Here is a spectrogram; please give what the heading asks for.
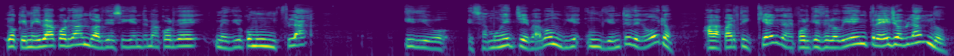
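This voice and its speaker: A young woman with an Andalusian accent, giving a distressed, rushed account as an interviewee. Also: mid-range voice, darkish tone. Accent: Andalusian Spanish. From Spain. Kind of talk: emotional testimony.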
